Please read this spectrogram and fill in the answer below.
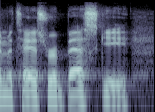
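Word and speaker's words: Mateusz Rębecki: Next, we're going to look at Mateus Rebeski is how they pronounced it in the broadcast. So we'll say Mateus Rebeski.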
